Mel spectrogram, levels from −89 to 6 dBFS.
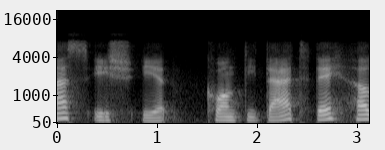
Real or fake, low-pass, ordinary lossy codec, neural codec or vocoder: fake; 7.2 kHz; Opus, 24 kbps; codec, 16 kHz, 0.2 kbps, FocalCodec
